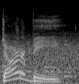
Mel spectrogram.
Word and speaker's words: Derby: with a pronunciation correction Derby is pronounced Darby in the UK I should have known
